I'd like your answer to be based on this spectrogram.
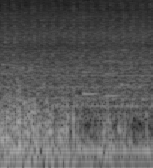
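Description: A Ford Model T engine runs steadily near at hand, a continuous low, rough idle with a knocking, chugging texture and no pauses, heard alone with no talk.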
